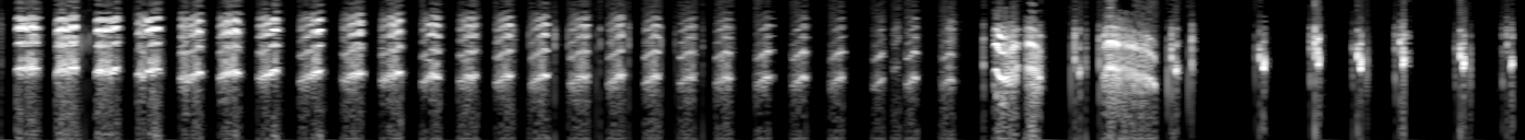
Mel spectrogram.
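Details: Edible-nest swiftlet roosting lure sound, suara inap, played to draw swiftlets in to roost. A fast, regular train of bright buzzy chirps gives way to a harsher rattling burst, then more spaced clicks.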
